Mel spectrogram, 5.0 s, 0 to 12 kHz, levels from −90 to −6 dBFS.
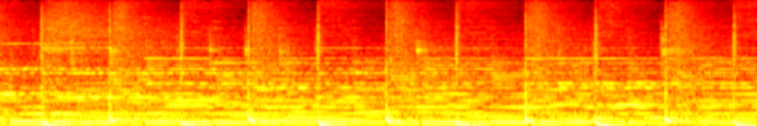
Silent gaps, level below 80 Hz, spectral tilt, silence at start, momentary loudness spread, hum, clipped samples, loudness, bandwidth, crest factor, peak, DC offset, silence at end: none; -24 dBFS; -5.5 dB/octave; 0 s; 2 LU; none; under 0.1%; -18 LUFS; 12 kHz; 16 dB; -2 dBFS; under 0.1%; 0 s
